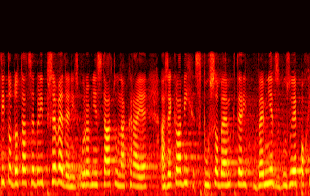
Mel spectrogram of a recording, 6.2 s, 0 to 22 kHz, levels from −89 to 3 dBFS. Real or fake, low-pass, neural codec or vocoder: real; 7.2 kHz; none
